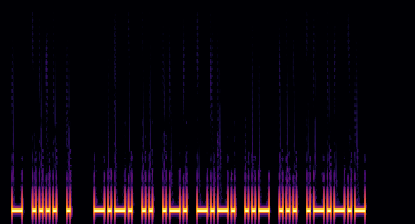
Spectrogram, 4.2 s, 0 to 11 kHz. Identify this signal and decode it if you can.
Morse code, heard as a keyed tone, about 34 wpm, 700 Hz. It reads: THE CIRCUS.
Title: Easy Phrases 35wpm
